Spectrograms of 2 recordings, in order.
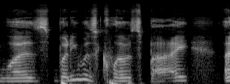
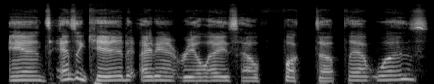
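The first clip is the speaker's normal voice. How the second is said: usual speaking voice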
